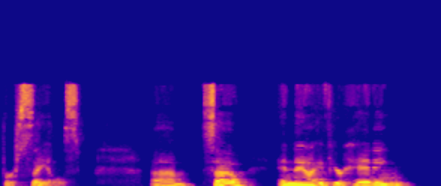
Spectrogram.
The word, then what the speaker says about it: Versailles: If you're not from here, you might pronounce that differently, but in Kentucky, it's pronounced Versailles.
